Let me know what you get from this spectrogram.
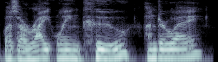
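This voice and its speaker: A man narrating a scripted radio documentary in a measured, formal way. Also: mid-range voice, lively intonation.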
